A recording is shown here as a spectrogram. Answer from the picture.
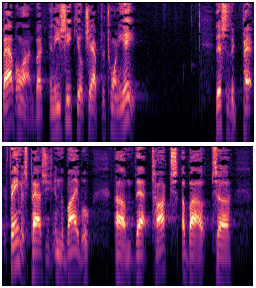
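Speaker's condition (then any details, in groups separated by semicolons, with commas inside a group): No condition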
